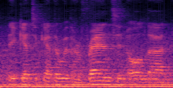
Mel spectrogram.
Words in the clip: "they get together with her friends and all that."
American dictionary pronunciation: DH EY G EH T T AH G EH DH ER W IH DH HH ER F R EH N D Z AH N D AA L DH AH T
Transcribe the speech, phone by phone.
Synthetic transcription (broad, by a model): DH EY G EH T T AH G EH DH ER W IH DH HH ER F R EH N D Z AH N AA L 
